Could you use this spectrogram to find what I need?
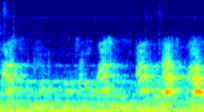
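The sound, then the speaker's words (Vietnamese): A pack of dogs barking frantically, with several sharp, harmonic barks and yelps breaking out in quick, uneven succession, moderately loud and without voices. “Tiếng chó vẫn sủa không ngừng, thậm chí càng lúc càng dồn dập.”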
